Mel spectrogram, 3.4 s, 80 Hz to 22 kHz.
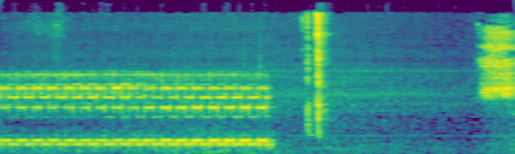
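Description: A Medtel T42 desk phone emits a steady dual-pitch dialing tone that cuts off, followed by a couple of short beeps during a call transfer, close and clear, with no talking.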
